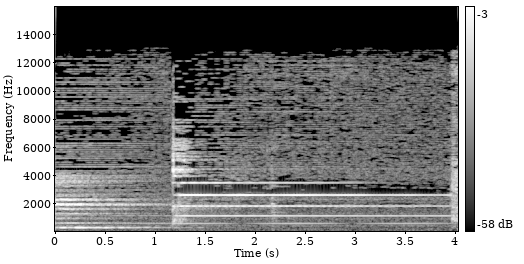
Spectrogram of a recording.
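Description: The end of a held musical note fading out, then, about a second in, a single struck bell-like tone that rings on with a few steady pitches and slowly fades.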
